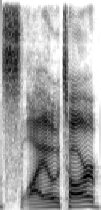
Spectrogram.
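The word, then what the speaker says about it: sliotar: So it's spelled Slyotar, but I looked up the pronunciation because I didn't want to make people mad at me, but it's Slyotar.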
